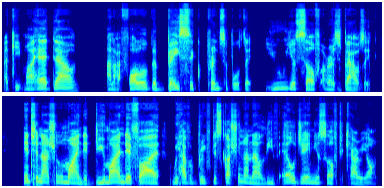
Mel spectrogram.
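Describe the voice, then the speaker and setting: A man in his thirties, a guest on a casual panel discussion held over video call, speaks earnestly and formally, frequently addressing others as sir. His voice is on the low side, at a normal speed, with no echo.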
